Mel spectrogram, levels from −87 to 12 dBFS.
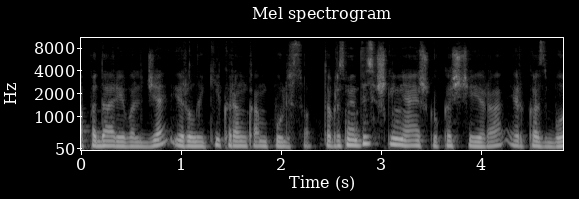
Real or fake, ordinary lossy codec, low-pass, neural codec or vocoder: real; MP3, 48 kbps; 9.9 kHz; none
